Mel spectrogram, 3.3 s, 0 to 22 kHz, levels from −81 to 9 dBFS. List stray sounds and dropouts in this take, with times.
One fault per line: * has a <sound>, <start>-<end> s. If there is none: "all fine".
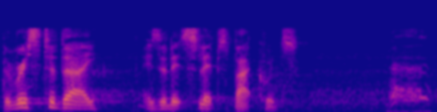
* has a bark, 2.9-3.2 s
